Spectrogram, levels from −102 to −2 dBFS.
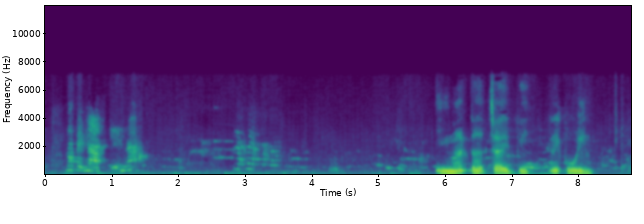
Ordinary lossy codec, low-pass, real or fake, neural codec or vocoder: MP3, 64 kbps; 7.2 kHz; fake; codec, 16 kHz, 2 kbps, X-Codec, HuBERT features, trained on balanced general audio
